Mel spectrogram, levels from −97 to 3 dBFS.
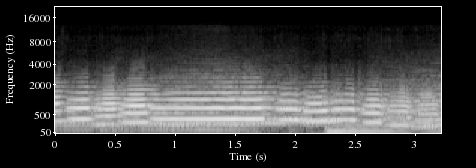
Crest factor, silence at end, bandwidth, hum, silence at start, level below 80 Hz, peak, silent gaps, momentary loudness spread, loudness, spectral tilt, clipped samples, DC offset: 10 dB; 0 s; 3.9 kHz; none; 0 s; -34 dBFS; -2 dBFS; none; 6 LU; -13 LUFS; -10 dB/octave; under 0.1%; under 0.1%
